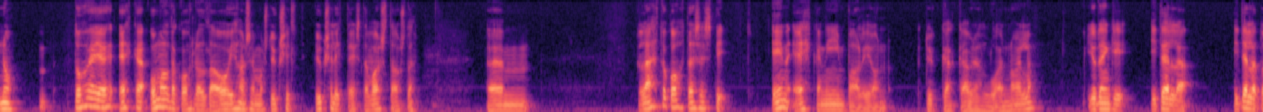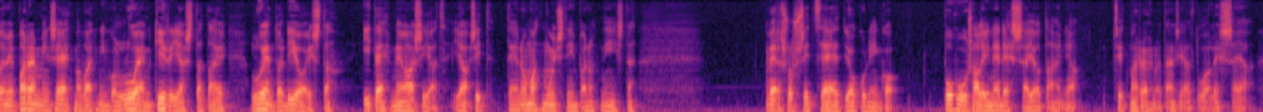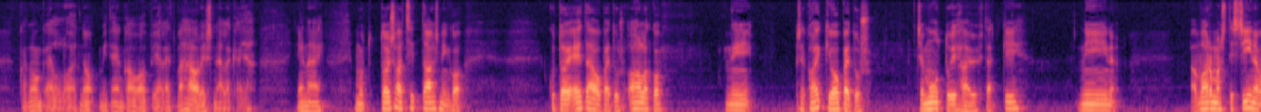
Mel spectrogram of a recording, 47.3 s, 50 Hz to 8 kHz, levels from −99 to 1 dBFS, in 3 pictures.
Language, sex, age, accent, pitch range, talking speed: Finnish, male, 20-39, native, 85-115 Hz, 120 wpm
